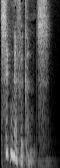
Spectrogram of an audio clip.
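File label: "significance", English, British English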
